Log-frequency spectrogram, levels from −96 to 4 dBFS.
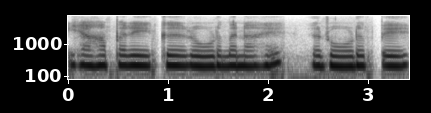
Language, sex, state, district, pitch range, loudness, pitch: Hindi, female, Chhattisgarh, Jashpur, 215-225 Hz, -10 LUFS, 220 Hz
